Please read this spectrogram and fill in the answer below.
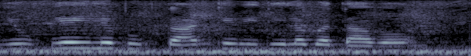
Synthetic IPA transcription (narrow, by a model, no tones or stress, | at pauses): juːpiajlebʱʊɡt̪aːnkeʋɪd̪ʱilabɐt̪aːʋao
